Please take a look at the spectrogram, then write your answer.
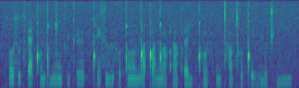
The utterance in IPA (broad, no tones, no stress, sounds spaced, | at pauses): o s u t͡sʼ æ ǃʼ õ ɡ͡ǃ ø ŋ͡ǀ ũ kʼ y kʼ ø | ǃʰ e s ɯː h o ǃ õː ŋ͡ǃ ɑ ǃ ɑ ŋ͡ǃ õː qʼ ẽ qʼ iː ǃʰ õ t͡sʼ ĩ ǀʰ ɑ̃ ǀʰ o ǃʼ e r y ʊ̯ t͡ʃʼ iː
